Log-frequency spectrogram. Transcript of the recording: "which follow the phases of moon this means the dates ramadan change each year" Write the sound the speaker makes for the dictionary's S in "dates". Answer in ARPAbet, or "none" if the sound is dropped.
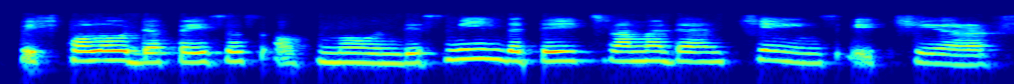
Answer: none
